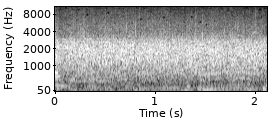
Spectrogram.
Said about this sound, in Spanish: Oye, hay que darle un aplausito también ¿eh?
